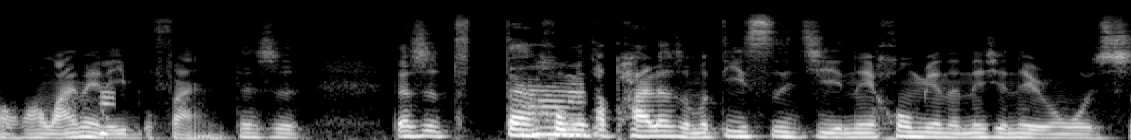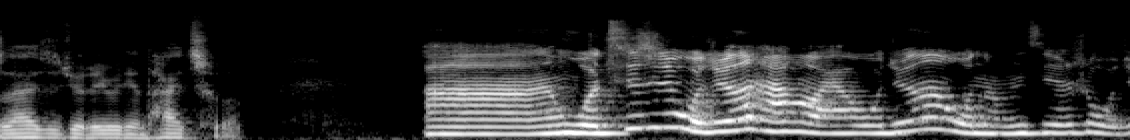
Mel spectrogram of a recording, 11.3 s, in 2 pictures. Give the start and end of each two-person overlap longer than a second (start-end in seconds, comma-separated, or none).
none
